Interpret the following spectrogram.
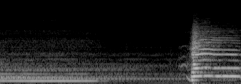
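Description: Jazz saxophone holding a low note that fades out about a second in, followed near the end by a sharp attack on a new, higher note.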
